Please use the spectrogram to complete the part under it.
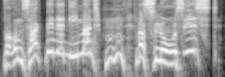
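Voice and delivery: put-on high, loud, querulous old man; agitated old wizard. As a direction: complain in a piping codger voice. Old Poons demands to know.

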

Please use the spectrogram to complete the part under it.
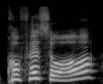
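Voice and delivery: Professor called out high and loud, rising; calling out. A narrator's reading. Malfoy calls out to the professor across the room, loud and high. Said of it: "rief Malfoy".

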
